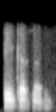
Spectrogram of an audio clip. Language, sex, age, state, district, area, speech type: Punjabi, male, 30-45, Punjab, Fazilka, rural, conversation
